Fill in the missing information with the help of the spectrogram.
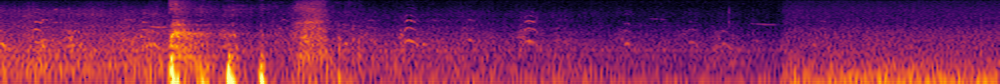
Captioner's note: birds chirp; chuckles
